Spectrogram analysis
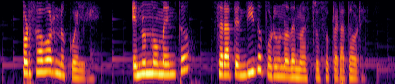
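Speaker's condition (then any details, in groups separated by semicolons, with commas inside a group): No condition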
